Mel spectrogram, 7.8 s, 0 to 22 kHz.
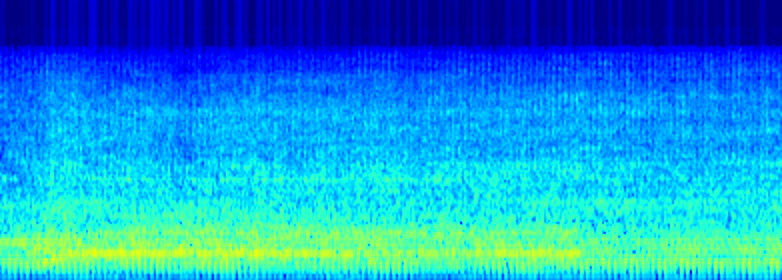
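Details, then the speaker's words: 20 hp single-overhead-cam MTD mower in low gear and reverse: a steady mid-pitched whine rides over the engine chug for about five seconds when the transmission is engaged. The underside pulleys spun fine with the belt off, so the cause is unknown. "Yeah, I don't know why the transmission makes that noise. I can't find anything. I don't know if you guys heard that this, but this thing makes a noise when the transmission is engaged."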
